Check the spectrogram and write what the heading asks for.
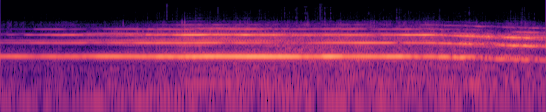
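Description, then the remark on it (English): A police car siren holds a steady, piercing tone throughout, fairly loud, its pitch sagging slightly near the end as the car stops in front of a house. No one speaks. “Look, there's a police car stopping in front of the house.”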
